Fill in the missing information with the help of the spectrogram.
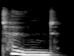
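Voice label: "toned", British English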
